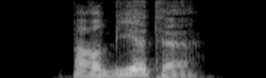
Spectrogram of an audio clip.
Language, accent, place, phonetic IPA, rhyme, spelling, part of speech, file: German, Germany, Berlin, [baʁˈbiːɐ̯tə], -iːɐ̯tə, barbierte, adjective / verb, De-barbierte.ogg
- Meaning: inflection of barbieren: 1. first/third-person singular preterite 2. first/third-person singular subjunctive II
